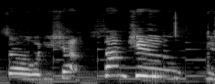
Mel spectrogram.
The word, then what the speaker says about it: Son-Chu: And by the way, that's pronounced like the Chinese word Sonju. So when you shout Son-Chu, you're saying victory!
